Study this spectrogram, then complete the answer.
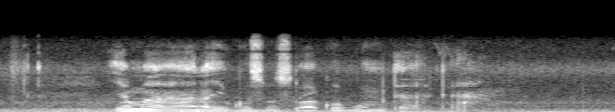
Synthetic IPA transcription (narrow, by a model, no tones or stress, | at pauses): jamaɦalajokʼususwakʼɔbom̩dʼaːkʼa̰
